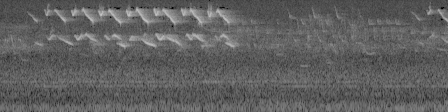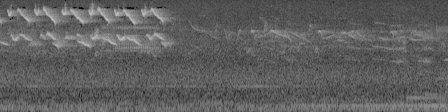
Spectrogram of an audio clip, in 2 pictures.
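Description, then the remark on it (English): A black-and-white warbler sings twice, each song a thin, high, squeaky run of rapidly repeated two-note phrases, heard against a steady background hiss. “The black and white warbler is striking in both its pattern and behavior.”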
